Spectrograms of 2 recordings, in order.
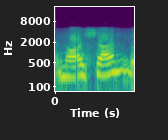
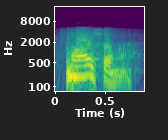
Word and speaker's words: smashana: Is it something like Marshan, or how do you say it? – Smashana.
